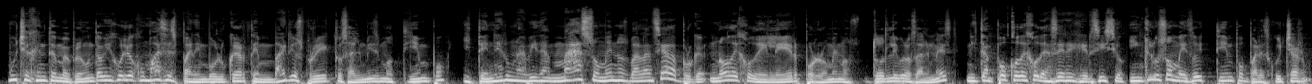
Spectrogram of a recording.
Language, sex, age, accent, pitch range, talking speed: Spanish, male, 40-59, Mexican, 115-170 Hz, 220 wpm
